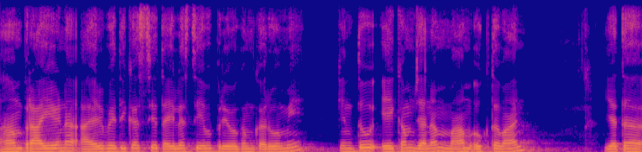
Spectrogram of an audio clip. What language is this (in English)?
Sanskrit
